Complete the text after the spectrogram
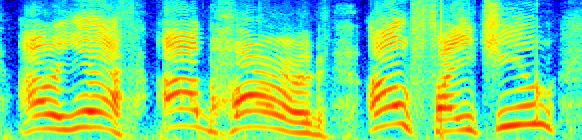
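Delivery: high, cocky mock tough talk; mock tough guy. Wannabe tough guys boasting, cocky mock voice. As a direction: puff yourself up like a wannabe hard man. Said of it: "Everybody's like".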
